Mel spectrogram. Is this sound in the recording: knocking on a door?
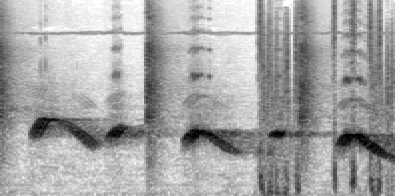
no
